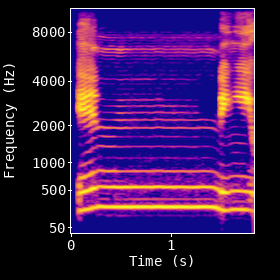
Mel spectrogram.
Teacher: تشدید بتا رہی ہے کہ دو نون ہے، کافی بڑا غنہ ہوگا.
